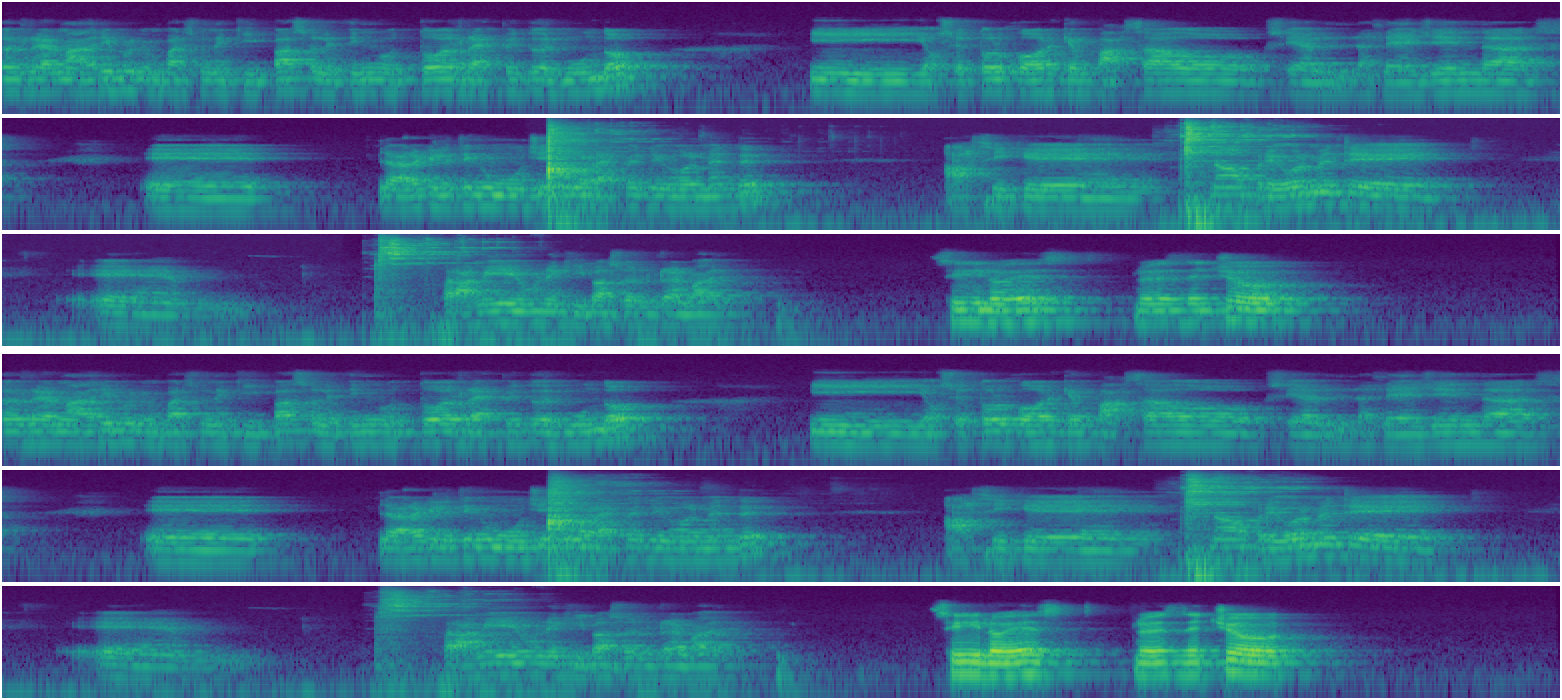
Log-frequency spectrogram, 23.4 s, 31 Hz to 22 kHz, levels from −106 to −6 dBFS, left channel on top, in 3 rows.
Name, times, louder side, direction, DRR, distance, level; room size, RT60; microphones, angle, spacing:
voice 1, 0.0-3.2 3.6-3.7 4.0-7.9 8.1-9.1 9.7-11.6 12.5-15.0 16.0-16.8 17.8-19.2, left 1 dB, 15° left, 2 dB, 0.5 m, -41 dB
Shatter, 10.5-11.3 11.7-12.0 13.6-14.4 17.4-18.3, left 6 dB, 70° left, 0.7 m, -32 dB
voice 2, 20.2-20.9 21.2-22.0, right 6 dB, 60° right, 10 dB, 0.3 m, -30 dB
6.3 x 3.4 x 2.3 m, 0.72 s
head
